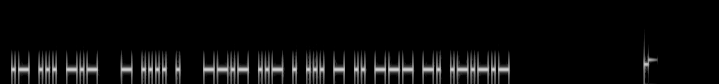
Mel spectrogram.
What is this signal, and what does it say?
Morse code, heard as a keyed tone, about 34 wpm, 700 Hz. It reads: ASK THE QUESTION.
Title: Sentences from Top 600 Words 35wpm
